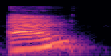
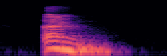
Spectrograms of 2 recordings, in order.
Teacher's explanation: these strong vowels are replaced by the weak vowel called schwa in the weak form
